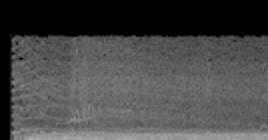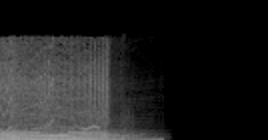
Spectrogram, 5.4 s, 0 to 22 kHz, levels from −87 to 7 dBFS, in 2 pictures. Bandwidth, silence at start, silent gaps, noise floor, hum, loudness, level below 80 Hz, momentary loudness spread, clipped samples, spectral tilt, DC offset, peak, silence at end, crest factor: 16.5 kHz; 0.1 s; none; under -90 dBFS; none; -29 LUFS; -40 dBFS; 7 LU; under 0.1%; -4 dB/octave; under 0.1%; -14 dBFS; 1 s; 16 dB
